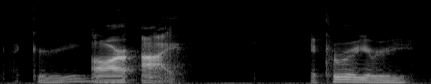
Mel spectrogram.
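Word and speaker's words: Akureyri: okay you are e y I agree r-i a curry a curry yeah all right keep drinking good try loosen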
